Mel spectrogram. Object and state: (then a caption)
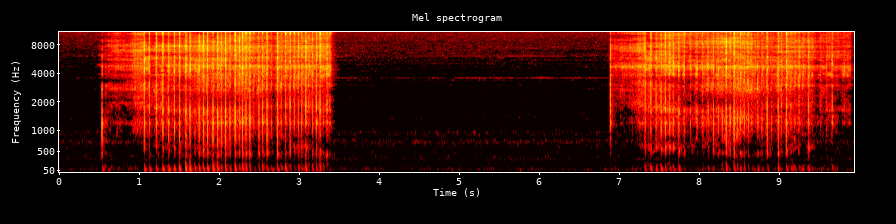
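Wooden bowl tapped and scratched. A small, hollow, empty light-wood bowl held in the palm is tapped and scratched around its inside rim and surface with a wooden spoon. It makes quick, dense, dry clicking and rasping in two bursts, from about 0.5 to 3.4 seconds and again from about 7 seconds to the end. The sound is bright and woody, with a short, dead ring, and a near-silent pause falls between the bursts.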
